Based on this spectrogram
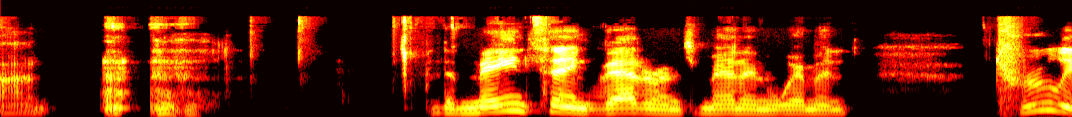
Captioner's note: cough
